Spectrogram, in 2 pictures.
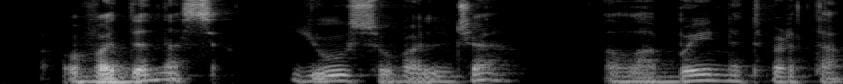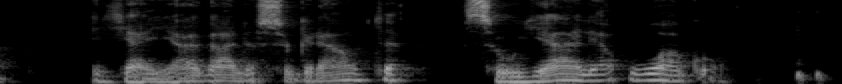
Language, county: Lithuanian, Kaunas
